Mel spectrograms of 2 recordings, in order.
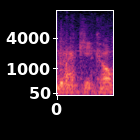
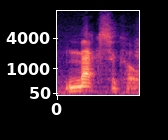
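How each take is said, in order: First: Mexico is said with a Spanish pronunciation. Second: Mexico is said with an English pronunciation. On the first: The speaker calls it right. "Let me say it properly" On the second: The speaker calls it wrong. "not like an idiot"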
